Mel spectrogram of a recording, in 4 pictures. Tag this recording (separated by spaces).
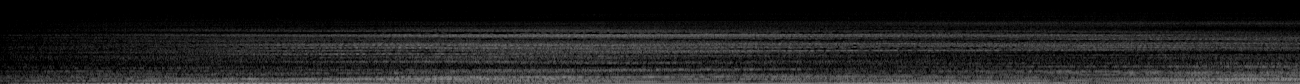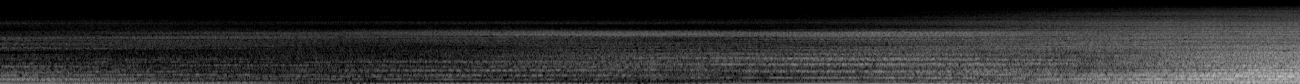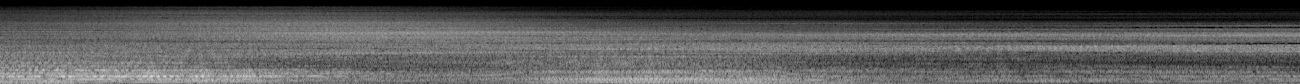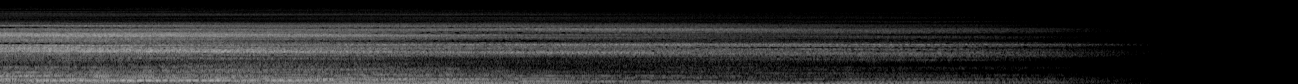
male human slow cold sneeze slowmotion processed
